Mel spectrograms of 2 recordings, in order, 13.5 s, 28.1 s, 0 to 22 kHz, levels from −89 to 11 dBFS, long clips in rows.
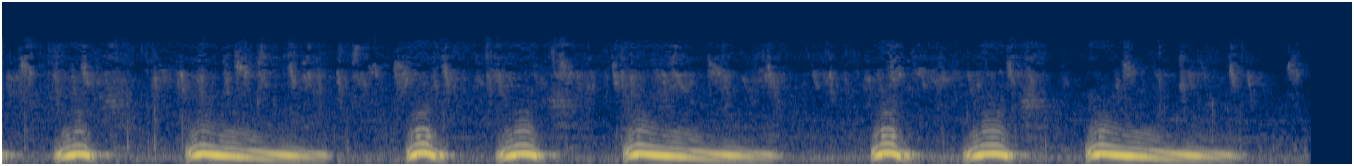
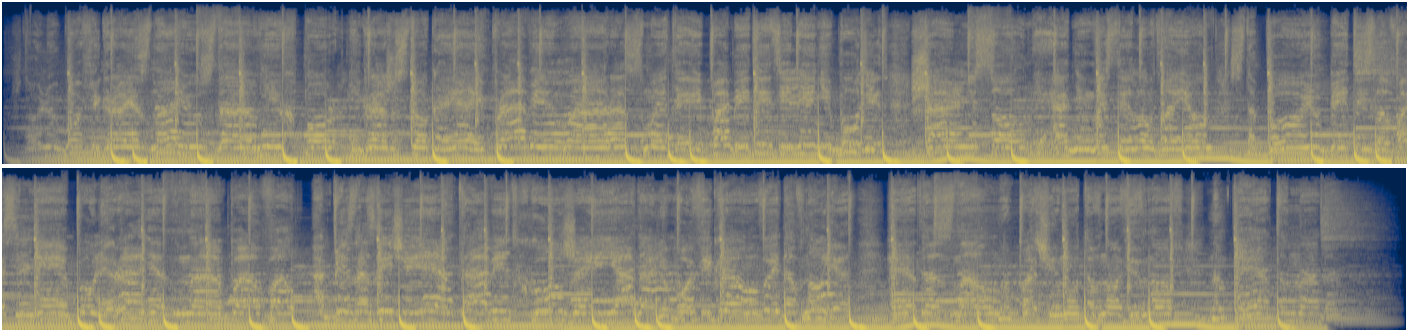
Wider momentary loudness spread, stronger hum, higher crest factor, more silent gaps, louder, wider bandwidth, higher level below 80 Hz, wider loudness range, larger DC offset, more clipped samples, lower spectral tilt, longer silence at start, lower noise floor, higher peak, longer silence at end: first, 19 LU vs 3 LU; neither; about the same, 14 dB vs 10 dB; neither; second, -16 LUFS vs -11 LUFS; second, 5 kHz vs 19.5 kHz; second, -52 dBFS vs -14 dBFS; about the same, 3 LU vs 1 LU; neither; neither; first, -11.5 dB/octave vs -4.5 dB/octave; about the same, 0 s vs 0.05 s; first, -53 dBFS vs -36 dBFS; second, -4 dBFS vs 0 dBFS; first, 1.15 s vs 0.35 s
